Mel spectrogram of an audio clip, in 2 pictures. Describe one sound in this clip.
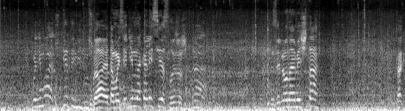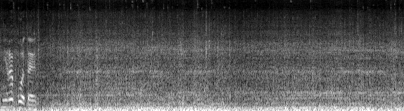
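Tyres roll and rumble over a rough dirt road.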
